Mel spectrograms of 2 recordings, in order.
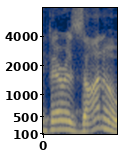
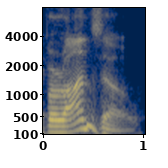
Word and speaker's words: Verrazano: I couldn't even say Verrazano when I was 5. I would say like Veranzo.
